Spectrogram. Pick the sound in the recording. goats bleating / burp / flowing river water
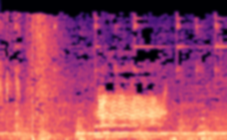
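goats bleating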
